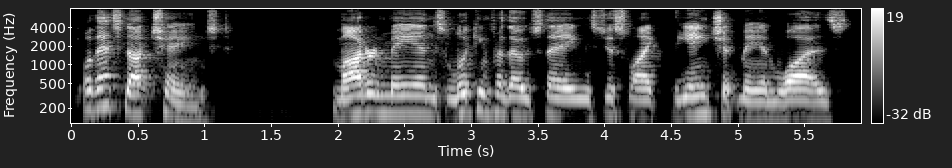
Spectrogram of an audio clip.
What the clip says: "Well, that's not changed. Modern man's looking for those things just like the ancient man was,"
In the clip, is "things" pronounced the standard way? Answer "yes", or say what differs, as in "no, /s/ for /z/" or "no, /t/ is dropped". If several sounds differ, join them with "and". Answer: yes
